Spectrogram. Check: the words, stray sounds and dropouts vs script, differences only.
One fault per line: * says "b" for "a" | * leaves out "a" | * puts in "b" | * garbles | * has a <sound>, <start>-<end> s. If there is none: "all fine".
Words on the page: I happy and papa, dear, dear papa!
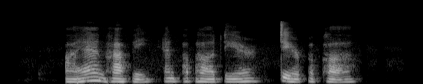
* puts in "am"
